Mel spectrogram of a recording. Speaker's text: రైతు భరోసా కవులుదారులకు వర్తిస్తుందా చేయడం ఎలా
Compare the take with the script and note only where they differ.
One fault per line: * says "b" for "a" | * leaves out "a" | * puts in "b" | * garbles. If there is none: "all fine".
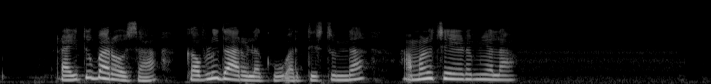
* puts in "అమలు"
